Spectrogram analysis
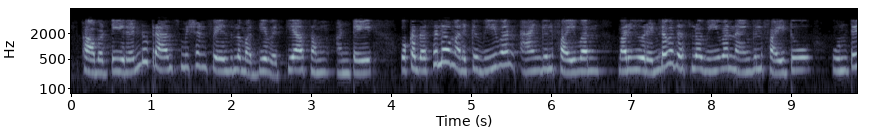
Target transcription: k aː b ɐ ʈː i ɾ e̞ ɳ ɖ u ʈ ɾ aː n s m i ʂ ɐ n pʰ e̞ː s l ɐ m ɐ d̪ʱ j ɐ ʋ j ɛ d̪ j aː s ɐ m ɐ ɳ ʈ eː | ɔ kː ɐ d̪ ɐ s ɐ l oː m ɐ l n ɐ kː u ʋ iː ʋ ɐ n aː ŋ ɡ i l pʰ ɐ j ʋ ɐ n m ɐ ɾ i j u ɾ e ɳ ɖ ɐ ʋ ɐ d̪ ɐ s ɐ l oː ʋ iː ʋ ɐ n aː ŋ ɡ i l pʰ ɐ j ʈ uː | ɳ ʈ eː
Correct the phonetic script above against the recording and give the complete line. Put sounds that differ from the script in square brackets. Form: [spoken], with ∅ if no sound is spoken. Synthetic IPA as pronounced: k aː b ɐ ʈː i ɾ e̞ ɳ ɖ u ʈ ɾ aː n s m i ʂ ɐ n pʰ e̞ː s l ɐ m ɐ d̪ʱ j ɐ ʋ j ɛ [t̪] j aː s ɐ m ɐ ɳ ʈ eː | ɔ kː ɐ d̪ ɐ s ɐ l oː m ɐ [∅] n ɐ kː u ʋ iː ʋ ɐ n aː ŋ ɡ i l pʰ ɐ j ʋ ɐ n m ɐ ɾ i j u ɾ e ɳ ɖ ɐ ʋ ɐ d̪ ɐ s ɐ l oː ʋ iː ʋ ɐ n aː ŋ ɡ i l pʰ ɐ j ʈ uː | ɳ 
